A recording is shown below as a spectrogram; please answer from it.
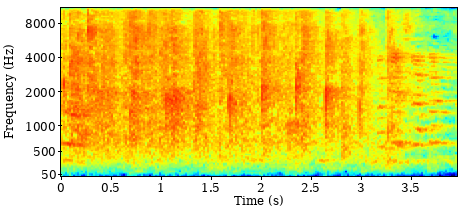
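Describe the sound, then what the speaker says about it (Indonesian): An audience applauds a group that has just finished a classroom presentation, a few seconds of steady clapping from a modest crowd, fading toward the end. "berikan aplaus untuk kelompok"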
